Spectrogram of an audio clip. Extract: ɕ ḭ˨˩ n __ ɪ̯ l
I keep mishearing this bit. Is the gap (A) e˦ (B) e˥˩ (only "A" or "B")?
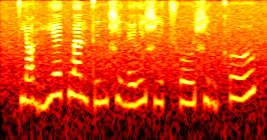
A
